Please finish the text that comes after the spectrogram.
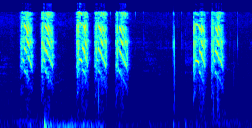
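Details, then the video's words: Indian ringneck parakeet playing with companions: a run of grating, scratchy screeches, several in quick succession, then a pause and two more, over a low rumbling indoor background with soft thumps; no distinct speech. "Parrot talking and playing with friends"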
